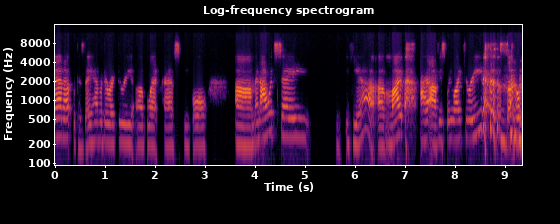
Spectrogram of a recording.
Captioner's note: laughs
